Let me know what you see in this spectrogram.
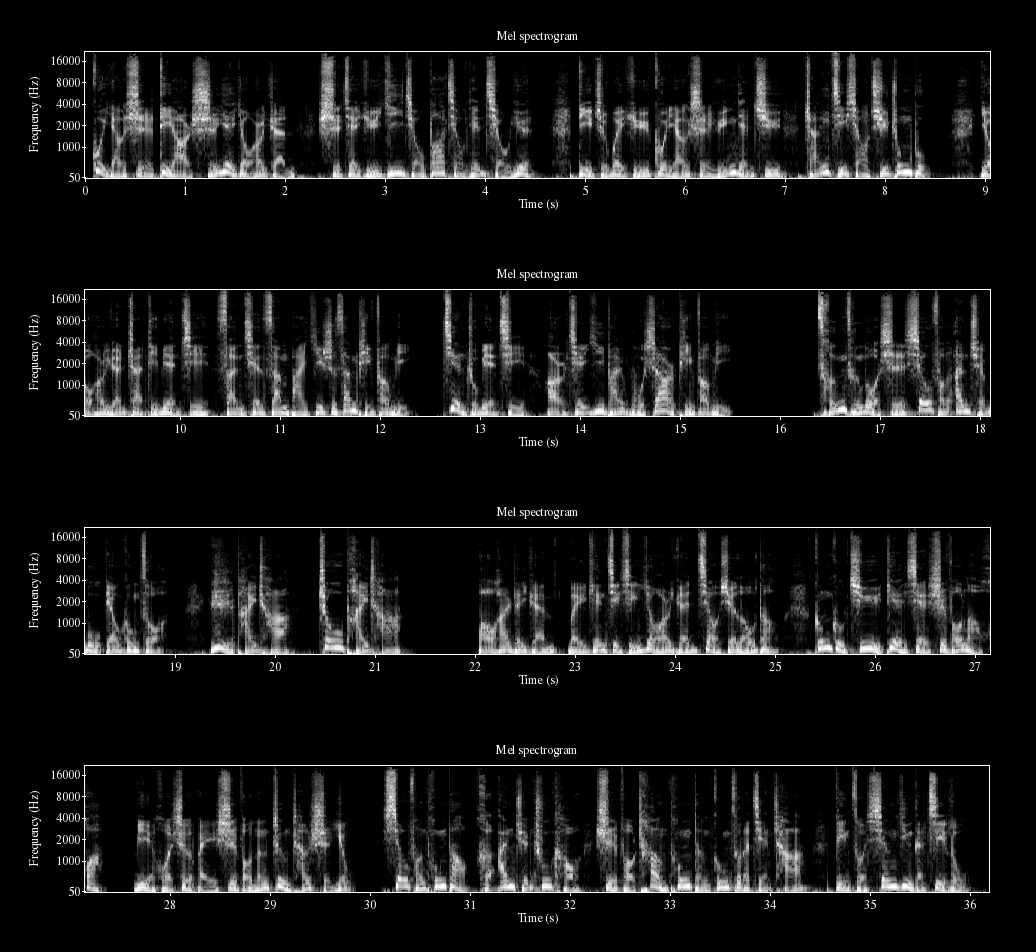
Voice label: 男 工作纪实 消防工作纪实; 实验幼儿园

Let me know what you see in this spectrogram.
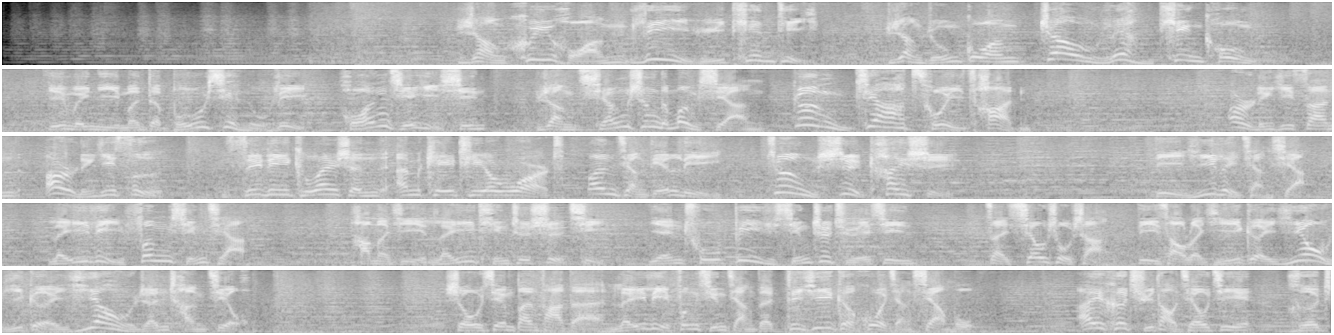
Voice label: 男声配音; 靓仔专题; 强生颁奖

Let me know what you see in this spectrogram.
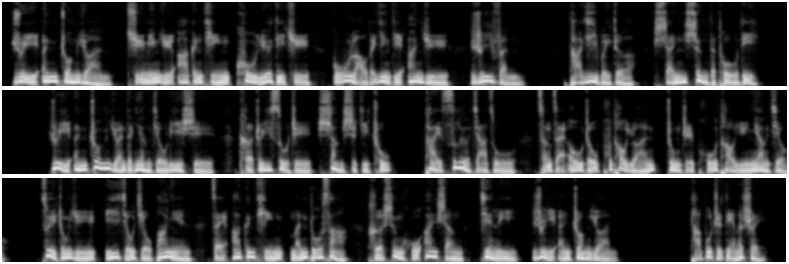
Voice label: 男 酒类 专题, 国语男声配音, 浑厚; 浑厚专题; 瑞恩葡萄酒

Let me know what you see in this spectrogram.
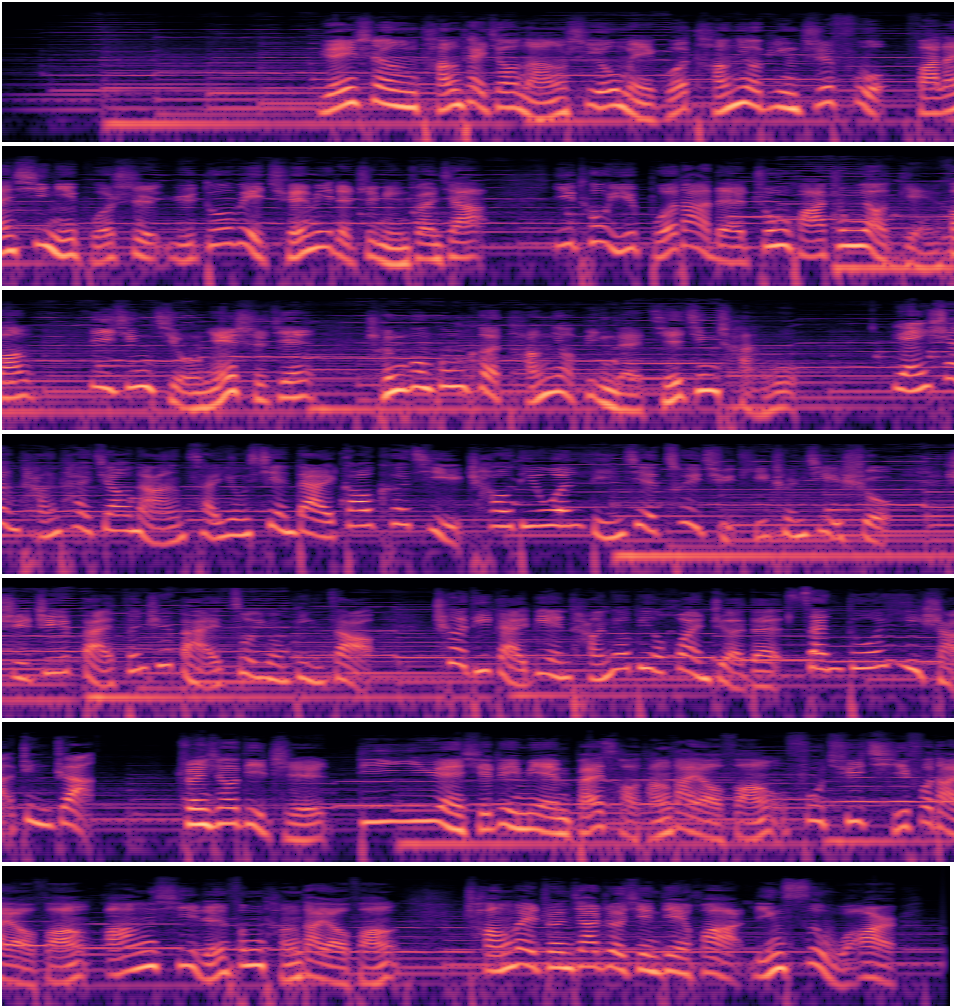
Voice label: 男 糖尿病医药广告样音, 北方经济型

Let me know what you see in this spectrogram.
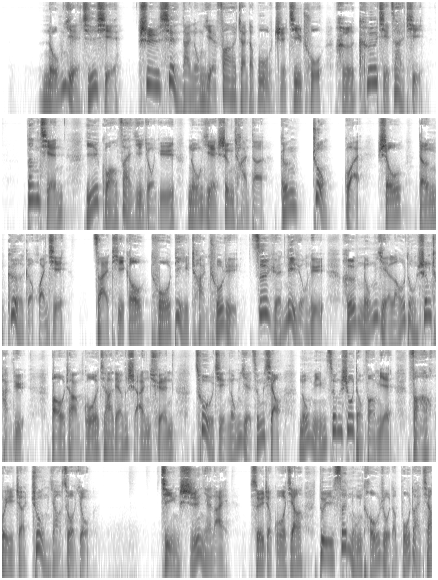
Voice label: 男 宣传片 智慧农业机械宣传简介

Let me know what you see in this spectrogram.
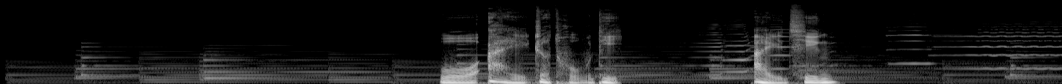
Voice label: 男, 诗歌朗诵; 我爱这土地

